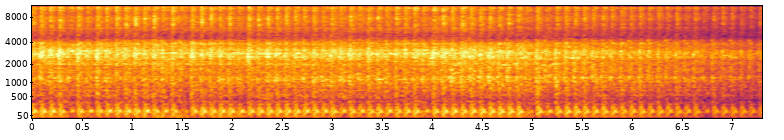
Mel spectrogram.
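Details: Hero HF Deluxe bike that kept stalling from lost compression, after compression was restored. A steady, even thump of about three and a half firings a second at idle with no misses. Now idling normally.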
